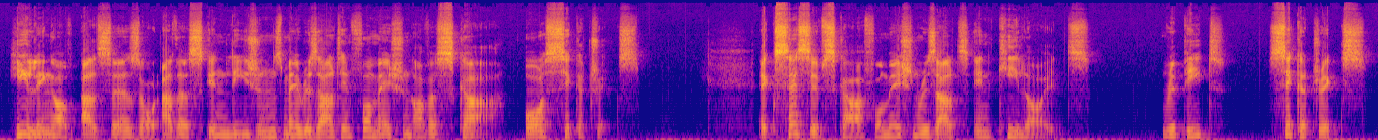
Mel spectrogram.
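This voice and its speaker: Slow, lively-pitched male language instructor. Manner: deliberate, didactic enunciation with terms set apart. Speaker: medical English instructor. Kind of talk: scripted vocabulary lesson narration with repeat-after-me prompts.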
